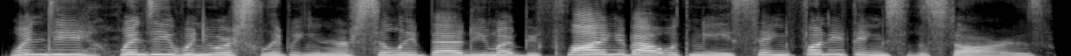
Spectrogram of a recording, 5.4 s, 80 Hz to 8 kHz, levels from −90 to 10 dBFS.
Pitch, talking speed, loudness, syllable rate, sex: 285 Hz, 260 wpm, -17 LUFS, 5.9 syllables/s, female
